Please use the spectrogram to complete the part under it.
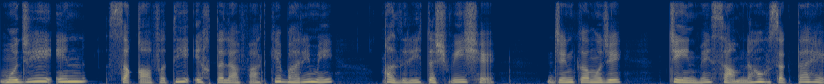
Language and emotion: Urdu, fearful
